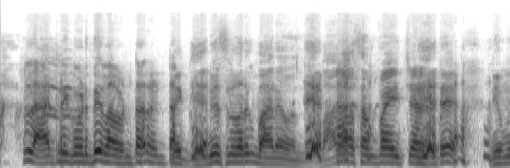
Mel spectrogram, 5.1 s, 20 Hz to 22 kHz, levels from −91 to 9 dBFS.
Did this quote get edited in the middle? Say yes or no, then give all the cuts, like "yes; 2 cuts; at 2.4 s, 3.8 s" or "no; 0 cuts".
no; 0 cuts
